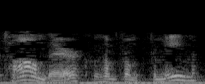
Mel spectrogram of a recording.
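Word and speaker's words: Tamim (תמים): Tamim.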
